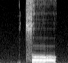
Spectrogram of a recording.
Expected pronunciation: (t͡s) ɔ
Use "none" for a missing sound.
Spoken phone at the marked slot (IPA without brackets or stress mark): t͡s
